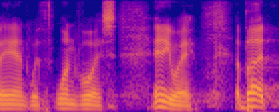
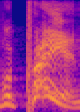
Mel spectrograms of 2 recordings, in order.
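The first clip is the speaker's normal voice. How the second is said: high, raised character voice; protesting shout; 11 semitones higher than usual. Acted. George answers the big guys outside the car, high protesting shout. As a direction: shout back in indignant explanation.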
